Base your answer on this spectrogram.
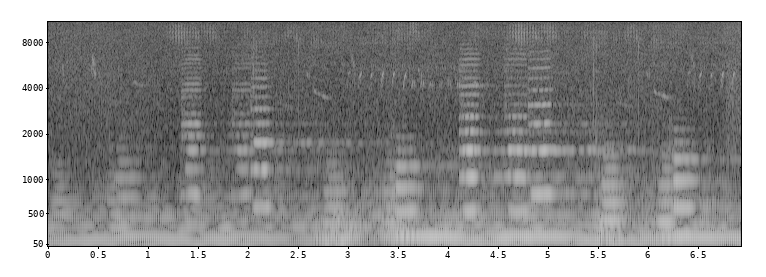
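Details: Sustained organ-like music with steady held chords and low drones; no animal calls can be heard.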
